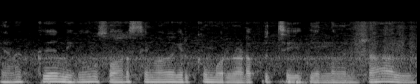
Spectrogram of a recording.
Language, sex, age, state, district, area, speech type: Tamil, male, 30-45, Tamil Nadu, Pudukkottai, rural, spontaneous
